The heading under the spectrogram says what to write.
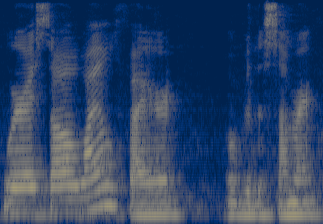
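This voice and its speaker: An American accent with ordinary pitch variation. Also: woman. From New England, western Massachusetts (Springfield). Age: 20s. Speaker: student. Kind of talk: self-introduction video.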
